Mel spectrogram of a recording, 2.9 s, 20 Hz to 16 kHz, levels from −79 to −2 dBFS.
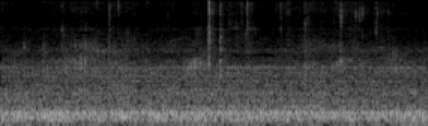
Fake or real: real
